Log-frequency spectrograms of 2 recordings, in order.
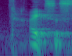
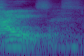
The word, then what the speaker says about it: IACIS: investigative Specialists that's iacis Isis yes can we call it Isis yes how do you say iasis iasis all right I just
